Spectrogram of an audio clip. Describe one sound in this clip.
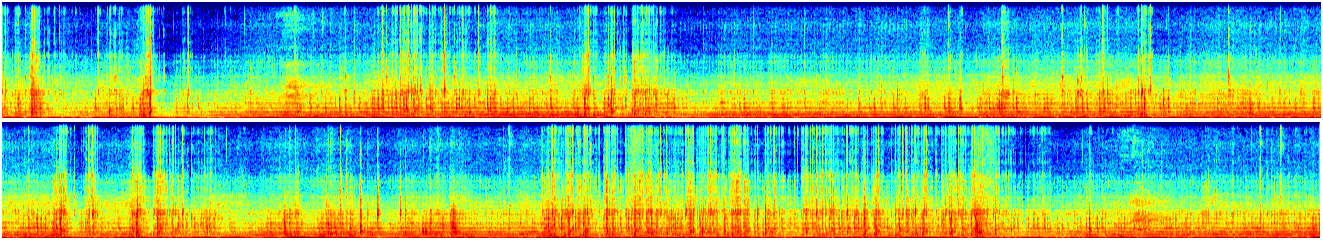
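Tyres roll and crunch steadily over a dirt trail.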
